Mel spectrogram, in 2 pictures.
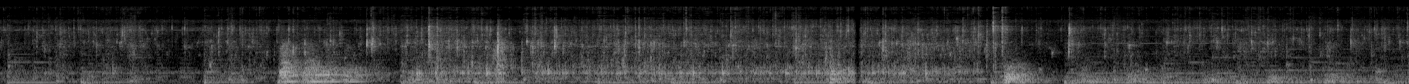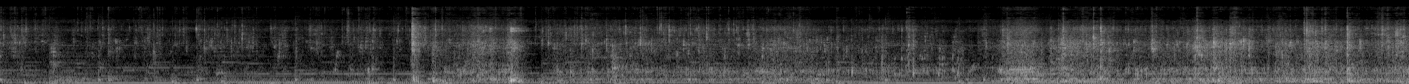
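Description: Tap water running into a stainless steel sink as cockles are rinsed under it by hand, with a few sharp knocks along the way.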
